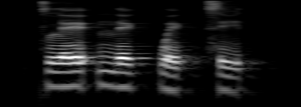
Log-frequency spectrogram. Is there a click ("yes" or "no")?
no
